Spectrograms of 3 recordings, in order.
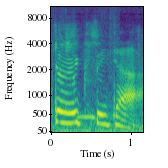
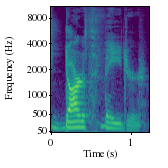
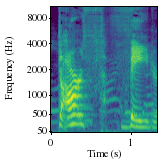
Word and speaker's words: Darth Vader: worry I'll give us a the Boost backfire Dar Vader it's not Dar Vader it's Darth Vader Darth Vader no it's not Dar Vader it's Darth Vader dark Mall Dar Vader it's not dark ma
